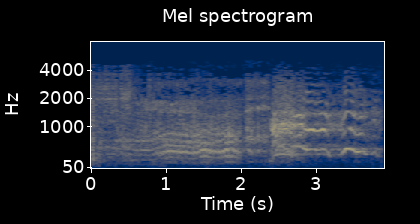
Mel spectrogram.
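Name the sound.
dog howling in protest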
